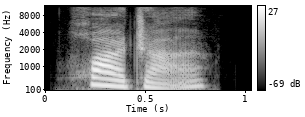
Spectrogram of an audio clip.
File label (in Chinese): "画展", Chinese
